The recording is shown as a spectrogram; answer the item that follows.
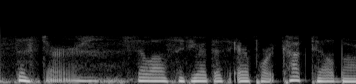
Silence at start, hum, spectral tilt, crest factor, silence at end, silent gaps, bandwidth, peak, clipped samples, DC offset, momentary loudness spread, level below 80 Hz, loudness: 0 s; none; -13 dB/octave; 14 dB; 0 s; none; 4 kHz; -10 dBFS; under 0.1%; under 0.1%; 7 LU; -46 dBFS; -26 LUFS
